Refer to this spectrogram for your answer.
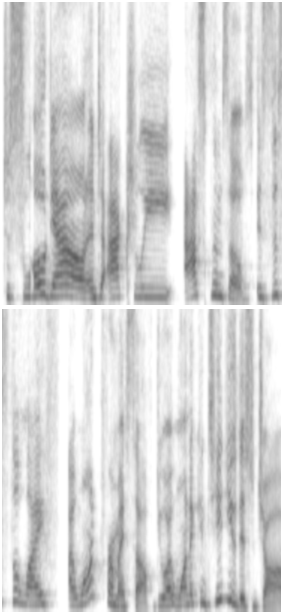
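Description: Set against a quiet background, the speaker has a Canadian accent and a bright, sharp tone, talking at a fairly slow pace with lively intonation and hardly any pauses. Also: woman, high pitch for a woman. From Canada, Toronto suburbs. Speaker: life coach. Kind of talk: interview.

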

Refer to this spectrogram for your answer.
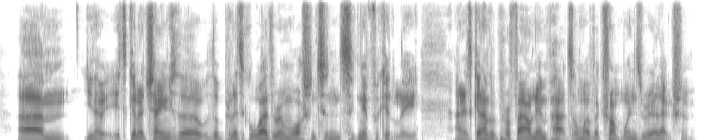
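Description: Speaking with a British accent, a man talks at a very fast pace with medium pitch and fairly even intonation. The recording is very clean, with a silent background. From Britain. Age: 30s. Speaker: podcast host, pollster. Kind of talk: casual political discussion.

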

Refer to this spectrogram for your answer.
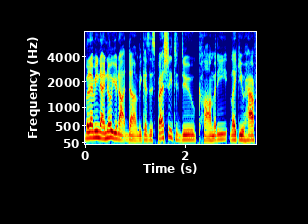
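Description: A man with a plain, everyday voice at a medium pitch and ordinary pitch variation, in a dry, close sound with no echo against a quiet background. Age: 20s. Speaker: podcast host. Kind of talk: casual chat. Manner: laughs often.

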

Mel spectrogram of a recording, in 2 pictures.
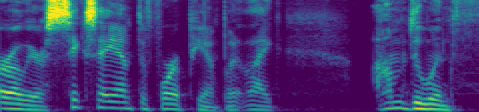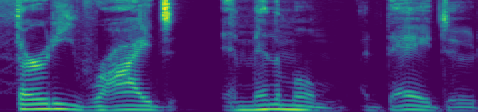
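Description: Animated, lively-intoned delivery in a New York accent, on a very clean recording with a silent background. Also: man. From New York City (Queens). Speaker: podcast host. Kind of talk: casual chat. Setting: studio.

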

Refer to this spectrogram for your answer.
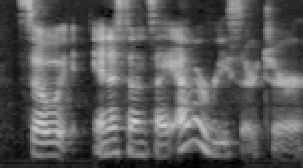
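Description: A woman's ordinary speaking voice at medium pitch and a moderate pace. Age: 30s. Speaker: science curriculum developer. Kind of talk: interview.

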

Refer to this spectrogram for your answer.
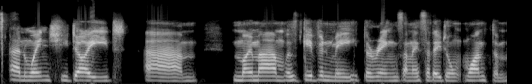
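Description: An Irish-accented woman's bright, sharp voice in a monotone, flat delivery, dry and close with no echo, on a very clean recording with a silent background. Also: medium pitch for a woman, moderate pace. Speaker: audience member receiving reading.

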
